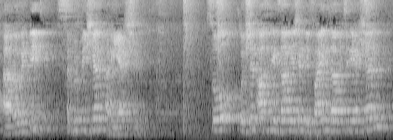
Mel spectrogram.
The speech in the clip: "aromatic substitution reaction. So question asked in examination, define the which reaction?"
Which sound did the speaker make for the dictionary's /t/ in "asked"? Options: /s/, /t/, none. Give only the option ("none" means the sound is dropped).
none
